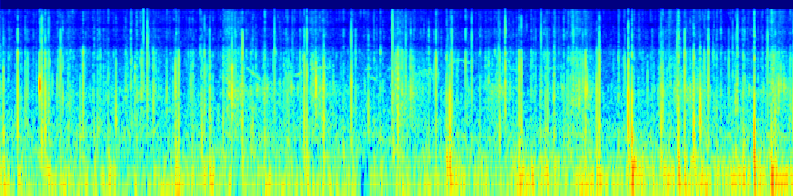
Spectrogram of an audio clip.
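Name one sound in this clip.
Water laps gently against a stone quay.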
